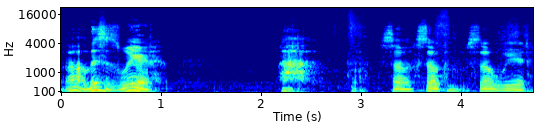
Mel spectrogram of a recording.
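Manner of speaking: ordinary talk, nothing marked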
